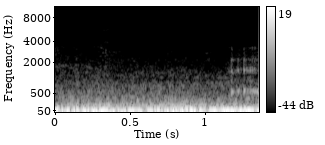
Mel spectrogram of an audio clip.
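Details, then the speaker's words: Nissan Elgrand E50 test drive in cabin after replacing sway bar end links: only low, even road rumble, the small knocking over bumps gone; a slight lower thumping remains, possibly the shock. "We're gonna find out real quick if that was the problem. Yeah. The little knocking noise is gone."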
